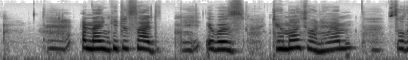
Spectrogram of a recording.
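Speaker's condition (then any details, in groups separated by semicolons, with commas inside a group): Cerebral palsy; from birth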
